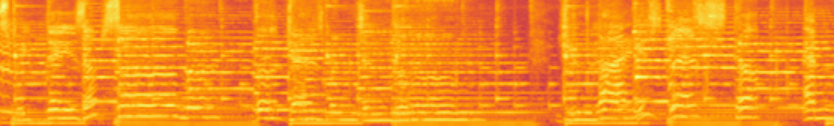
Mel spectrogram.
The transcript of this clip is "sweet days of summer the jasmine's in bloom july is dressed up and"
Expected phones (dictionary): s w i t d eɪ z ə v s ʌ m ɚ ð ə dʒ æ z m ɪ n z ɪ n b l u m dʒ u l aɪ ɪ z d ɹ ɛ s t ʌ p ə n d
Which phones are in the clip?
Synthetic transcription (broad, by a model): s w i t d eɪ z ə v s ʌ m ɚ ð ə dʒ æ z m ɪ n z ɪ n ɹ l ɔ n dʒ u l aɪ ɪ z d ɹ ɛ s t ʌ p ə n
